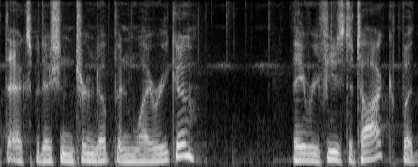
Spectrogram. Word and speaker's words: Yreka: Yreka, I believe is how it's actually pronounced, for which Mount Shasta is named.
